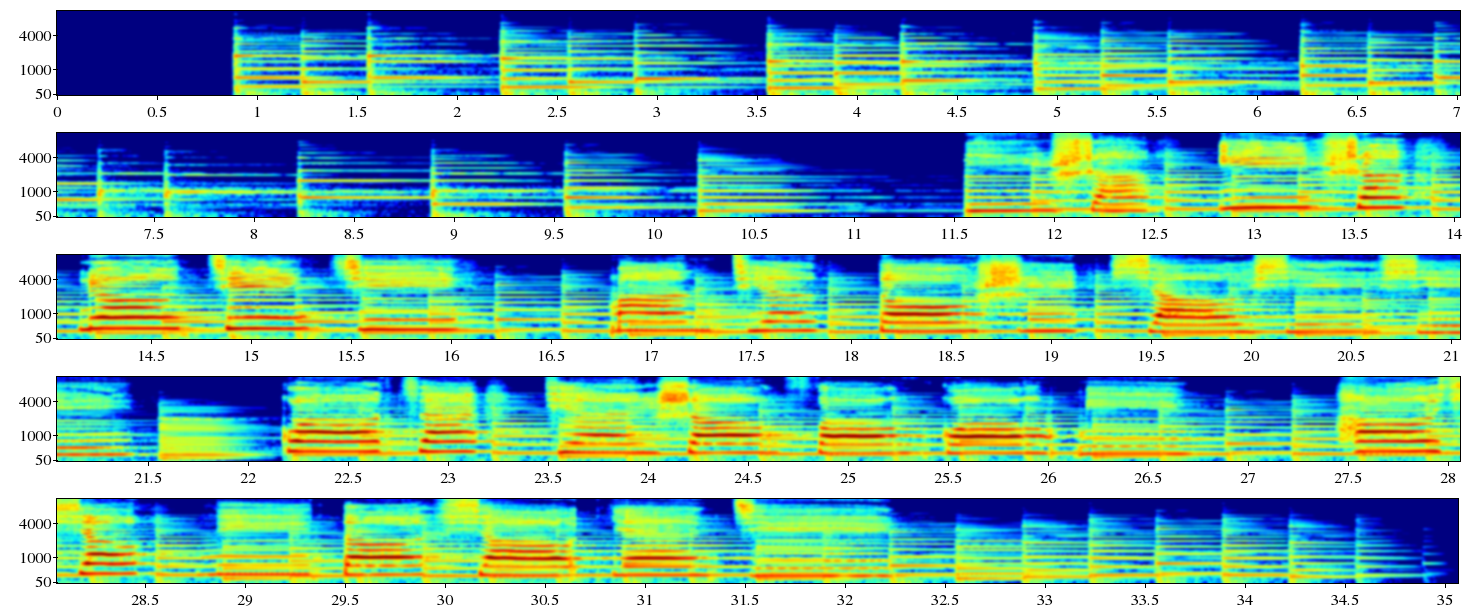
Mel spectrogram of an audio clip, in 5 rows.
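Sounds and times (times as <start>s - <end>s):
imitation child singing a nursery song: 11.6s - 16.2s, 16.8s - 21.5s, 22.2s - 32.4s.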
